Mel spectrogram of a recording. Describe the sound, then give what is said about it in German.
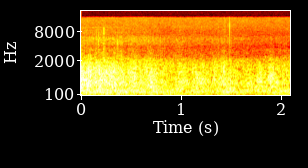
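A heavy thunderstorm with föhn wind raging over a lake, heard as a continuous low rumbling roar with a steady, dense wash of noise and no separate thunderclaps. “Ein schweres Unwetter ist im Anzug.”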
